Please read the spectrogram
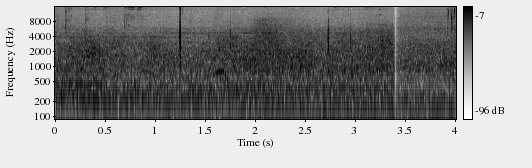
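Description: Steady hum of vehicle traffic, with a single short click about a second in.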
